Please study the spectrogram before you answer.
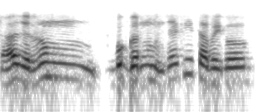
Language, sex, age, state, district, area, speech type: Nepali, male, 45-60, West Bengal, Darjeeling, rural, conversation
